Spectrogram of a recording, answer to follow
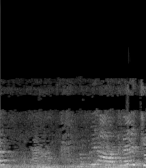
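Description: Speech only: low children's chatter in a classroom, with clearer speaking starting about one and a half seconds in.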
